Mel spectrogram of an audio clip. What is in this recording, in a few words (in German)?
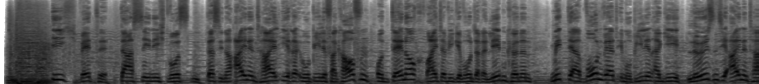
Radio Spot; Wohnwert AG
